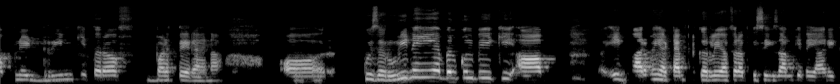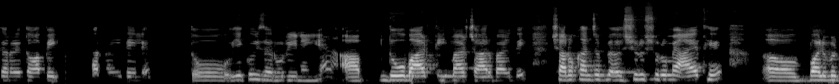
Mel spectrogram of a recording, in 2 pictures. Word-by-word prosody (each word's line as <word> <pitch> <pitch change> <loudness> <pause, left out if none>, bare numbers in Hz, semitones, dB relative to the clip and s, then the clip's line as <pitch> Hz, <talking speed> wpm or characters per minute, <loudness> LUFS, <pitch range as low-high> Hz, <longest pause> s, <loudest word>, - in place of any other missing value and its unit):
अपने 215 +1 -4 0.2
ड्रीम 220 +4 -8
की 230 - -9
तरफ 210 0 +1 0.3
बढ़ते 195 -1 +1
रहना। 170 0 -5 0.7
और 190 +11 -1 0.3
कोई 245 -1 -1
ज़रूरी 215 +6 +2
नहीं 330 0 +1
है 330 - +7
बिल्कुल 295 +1 +3
भी 300 - 0
कि 275 -2 -3
आप 205 0 +7 0.6
1 235 -2 -2
बार 210 0 +8
में - - 0
ही - - +5
अटेम्प्ट 200 0 +3
कर 205 -1 +4
लें 205 - +2
या 200 - +6
फिर 210 - +5
आप - - -2
किसी 210 0 -4
एग्जाम 195 -1 0
की - - -3
तैयारी 190 -1 -2
कर 190 - -3
रहे 190 - -5
हैं 190 - -6
तो 185 - -2
आप 185 +1 -2
1 190 - -3 0.3
बार 180 - -2
में 190 - -16
ही 190 - -20
दे 185 - -7
लें 300 - -11 0.4
तो 185 -1 -7
ये 415 - -1
कोई 235 -1 -4
ज़रूरी 190 -1 -6
नहीं 170 0 -10
है। - - -9 0.3
आप 175 +3 0 0.3
2 200 0 +7
बार, 190 -1 +7
3 195 0 -7
बार 190 0 +1
4 175 0 +1
बार 180 0 -1
दें। 435 - -6 0.3
शाहरुख 210 +1 +3
खान 220 -1 +2
जब 220 -1 -2 0.2
शुरू-शुरू 230 -1 -1
में 215 - +3
आये 190 +3 +4
थे 220 - +1
अ, 390 - -6 0.4
बॉलीवुड 200 0 +5
205 Hz, 225 wpm, -23 LUFS, 190-220 Hz, 0.7 s, बार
